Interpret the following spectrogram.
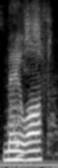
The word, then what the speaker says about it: Neloth: Neloth.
